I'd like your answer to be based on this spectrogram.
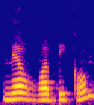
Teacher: you are not going to pronounce that نون at all. Instead, you can drop that نون and go straight to the letter را. · Term: إدغام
